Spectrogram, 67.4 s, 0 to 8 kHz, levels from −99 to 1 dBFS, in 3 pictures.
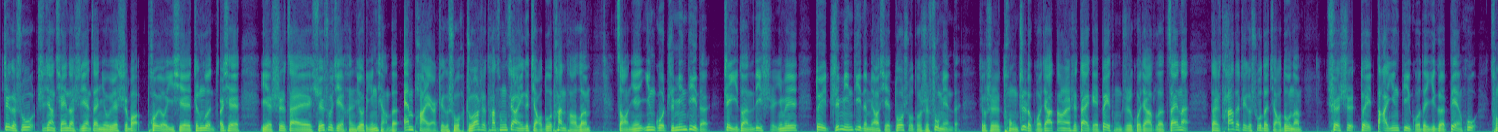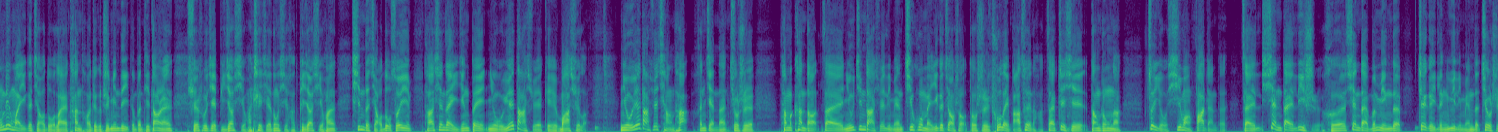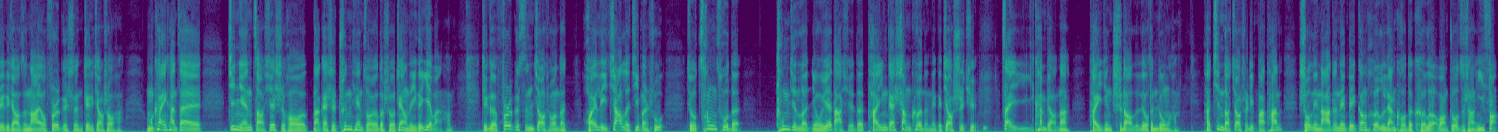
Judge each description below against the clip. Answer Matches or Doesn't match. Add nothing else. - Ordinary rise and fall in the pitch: Doesn't match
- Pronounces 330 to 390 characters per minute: Matches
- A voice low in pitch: Matches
